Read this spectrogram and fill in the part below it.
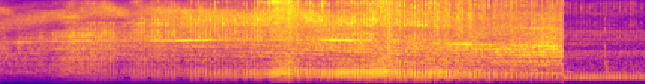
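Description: A model plane's engine hums and whines as it flies low and lands.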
